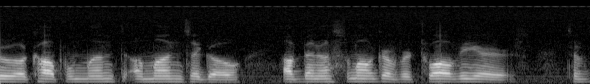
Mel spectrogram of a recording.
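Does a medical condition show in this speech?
Yes: brain injury.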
